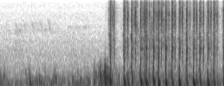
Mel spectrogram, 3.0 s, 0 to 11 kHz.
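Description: A .22LR AR-style rimfire rifle fitted with a Fostech Echo trigger and a 25-round magazine fires a fast, steady string of sharp cracks. The shots begin with a few spaced reports and then run into a rapid unbroken burst close by.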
